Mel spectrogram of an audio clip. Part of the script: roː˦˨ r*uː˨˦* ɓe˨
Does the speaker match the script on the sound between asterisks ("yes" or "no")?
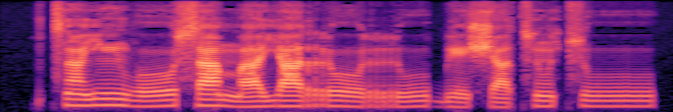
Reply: yes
